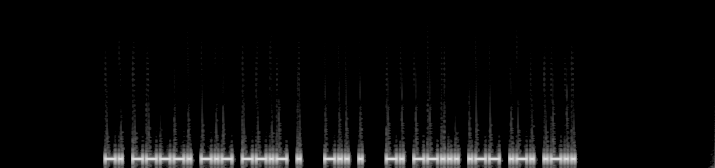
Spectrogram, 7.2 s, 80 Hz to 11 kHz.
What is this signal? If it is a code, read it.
Morse code, heard as a keyed tone, about 34 wpm, 690 Hz. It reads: N9KQE DE N7WRL
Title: USA Callsign DE Callsign - 5 Characters - 35wpm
